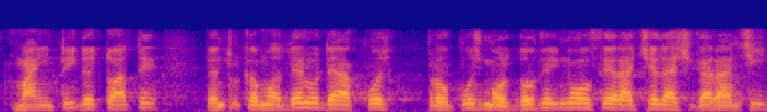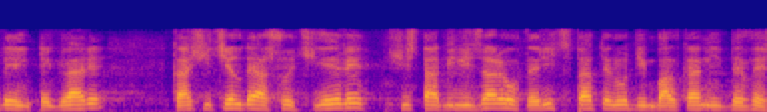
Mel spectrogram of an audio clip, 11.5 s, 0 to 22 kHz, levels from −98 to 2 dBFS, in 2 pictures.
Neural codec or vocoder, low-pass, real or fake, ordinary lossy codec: codec, 16 kHz in and 24 kHz out, 1.1 kbps, FireRedTTS-2 codec; 7.2 kHz; fake; none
